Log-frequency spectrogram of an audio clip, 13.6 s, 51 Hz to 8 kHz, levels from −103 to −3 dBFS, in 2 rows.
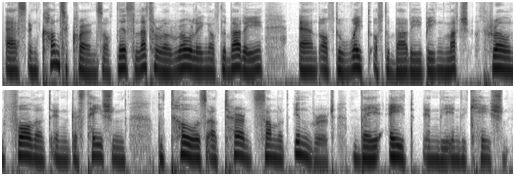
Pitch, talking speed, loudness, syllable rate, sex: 130 Hz, 150 wpm, -19 LUFS, 4.5 syllables/s, male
